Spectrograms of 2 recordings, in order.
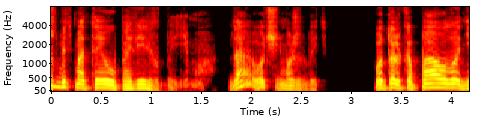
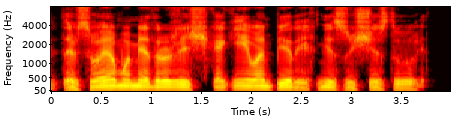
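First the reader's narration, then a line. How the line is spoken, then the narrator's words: Mocking. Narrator (Russian): если бы рядом был Паоло, он бы высмеял его, сказал бы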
